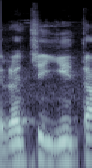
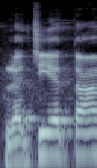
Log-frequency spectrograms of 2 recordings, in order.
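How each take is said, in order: First: रचयिता said as "rach-yita"; correct vowel placing. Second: रचयिता said as "rachiyata"; wrong vowel placing. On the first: Teacher giving the correction, रचयिता said as "rach-yita". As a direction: put the i after y in रचयिता. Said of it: "य पे आती है". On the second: Teacher naming the mistake, रचयिता said as "rachiyata". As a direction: put the i after ch in रचयिता. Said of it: "ई की मात्रा च पे नहीं". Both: Shown as a demonstration.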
